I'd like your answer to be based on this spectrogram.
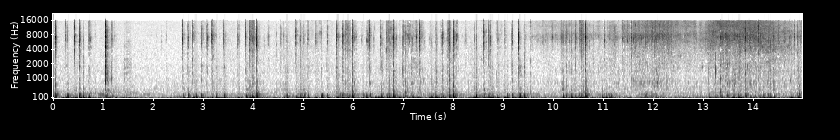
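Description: Both hands type with their fingertips on a full-size dark keyboard with plastic keys and a wooden or plastic frame, resting on a wooden desk. The typing makes a steady stream of rapid, short key-tapping clicks over a low, constant rumble. A brighter hiss builds in toward the end.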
